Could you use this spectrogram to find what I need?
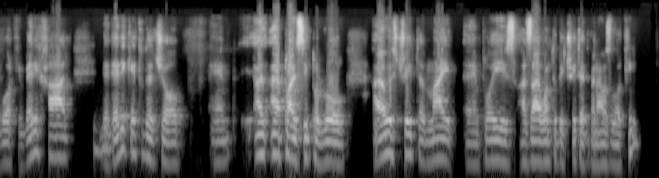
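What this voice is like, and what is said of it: Non-native English accent. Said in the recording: “I love your accent ... I think you sound fabulous ... the non-English speaking person”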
